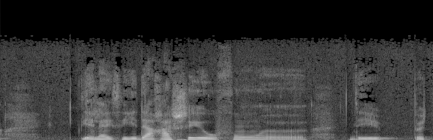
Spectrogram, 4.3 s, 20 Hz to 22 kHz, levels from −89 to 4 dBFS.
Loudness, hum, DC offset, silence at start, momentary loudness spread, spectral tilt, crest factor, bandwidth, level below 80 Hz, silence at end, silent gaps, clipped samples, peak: -28 LUFS; none; under 0.1%; 0 s; 16 LU; -4 dB/octave; 20 dB; 16.5 kHz; -54 dBFS; 0 s; none; under 0.1%; -8 dBFS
